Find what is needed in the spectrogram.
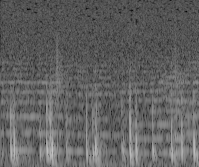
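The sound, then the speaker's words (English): Horse hooves clip-clop in a quick, even walking rhythm, roughly nine or ten hollow strikes at moderate volume, with no voices over them. “I'll lead the pack horse.”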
